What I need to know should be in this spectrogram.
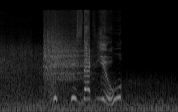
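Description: A man with a high, rasping voice speaks in surprise.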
